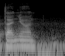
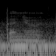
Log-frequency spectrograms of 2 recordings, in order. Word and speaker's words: Tañón: Let's go Olga Tañón. Olga. Spell it. OLGA. No, not Olga. Oh. Jesus, ain't that bad. Tañón. TANON. TAN. ON. That's it. Yeah. But the it's an Enya, so the Oh, okay.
